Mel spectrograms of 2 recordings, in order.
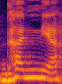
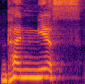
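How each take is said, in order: First: The word ends in a breathy h sound. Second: The word ends in an s sound. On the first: The word stands alone. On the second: The word joins the following word.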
